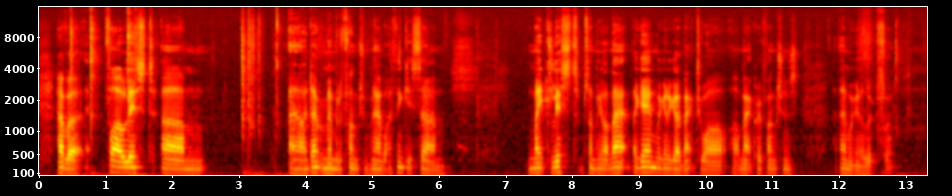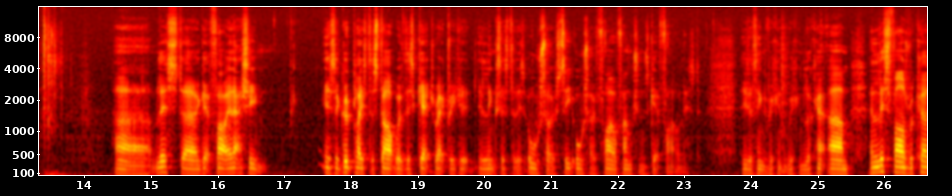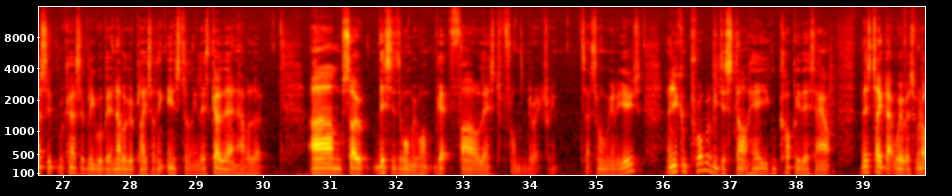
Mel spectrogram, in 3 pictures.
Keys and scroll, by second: 0.2-3.2 typing, 12.9 ctrl+f, 13.2-14.2 typing.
